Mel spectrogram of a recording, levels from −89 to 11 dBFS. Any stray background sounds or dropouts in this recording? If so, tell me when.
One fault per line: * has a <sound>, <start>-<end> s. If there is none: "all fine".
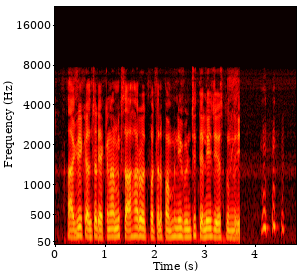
* has a laugh, 4.1-4.6 s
